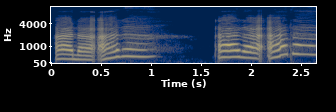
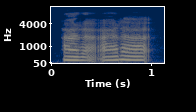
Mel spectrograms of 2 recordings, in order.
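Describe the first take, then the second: First: Loud, high-pitched "ara, ara"; defiantly high "ara, ara"; going higher. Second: "ara, ara" kept down at a low pitch; low-register "ara, ara"; as low as possible. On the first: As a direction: push "ara, ara" up high, rising at the end. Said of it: "Yeah, I'm going higher". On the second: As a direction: say "ara, ara" at the bottom of your range. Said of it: "I can't go any lower". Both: Shown as a demonstration.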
